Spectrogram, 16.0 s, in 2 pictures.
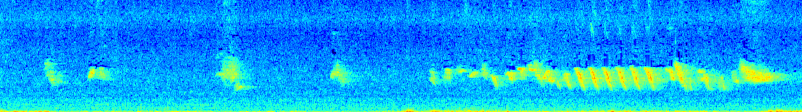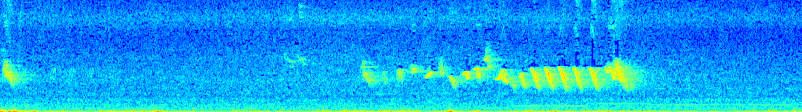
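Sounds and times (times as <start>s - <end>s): low rumbling noise: 0.0s - 16.0s
small birds chirping: 0.4s - 1.2s, 2.2s - 2.6s, 3.3s - 9.0s, 10.8s - 14.5s.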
